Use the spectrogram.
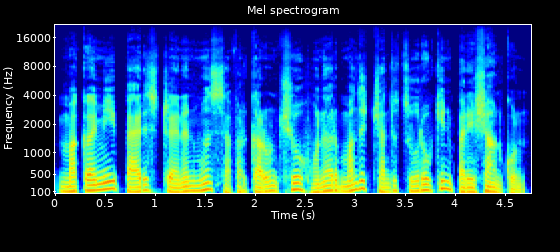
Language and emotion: Kashmiri, fearful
